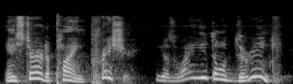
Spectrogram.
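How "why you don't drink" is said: put-on higher, slow muddled Mexican-Russian accent; badly imitated host's foreign accent. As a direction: attempt a Mexican accent and miss toward Russian. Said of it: "Was that Mexican or what was that? Russian?".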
